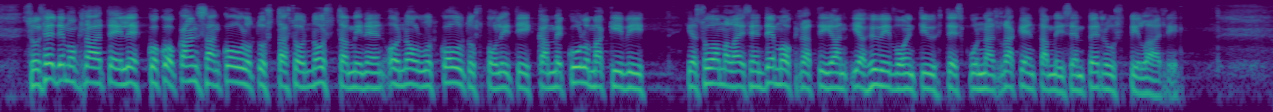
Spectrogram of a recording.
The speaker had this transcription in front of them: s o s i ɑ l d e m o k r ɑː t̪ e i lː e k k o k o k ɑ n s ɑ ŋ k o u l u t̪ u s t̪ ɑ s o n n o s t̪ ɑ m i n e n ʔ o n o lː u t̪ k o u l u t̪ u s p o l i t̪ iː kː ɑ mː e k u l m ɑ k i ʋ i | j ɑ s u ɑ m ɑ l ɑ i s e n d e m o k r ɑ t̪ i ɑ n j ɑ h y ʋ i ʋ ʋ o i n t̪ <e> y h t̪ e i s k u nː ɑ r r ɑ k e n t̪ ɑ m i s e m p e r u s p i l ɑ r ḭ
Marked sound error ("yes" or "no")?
yes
